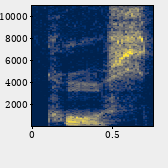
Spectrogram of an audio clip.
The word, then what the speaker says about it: course: In this case, the O-U-R is pronounced or, so it becomes course. And it's the same for court, C-O-U-R-T, too.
